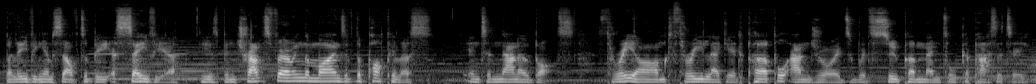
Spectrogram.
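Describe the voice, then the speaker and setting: A man hosts a podcast in a mid-pitched voice. He narrates from a script and chats casually, with guitar music clearly playing behind him. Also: fairly even intonation, moderate pace, a bit bright. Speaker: podcast host. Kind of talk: scripted plot synopsis and casual podcast chat.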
